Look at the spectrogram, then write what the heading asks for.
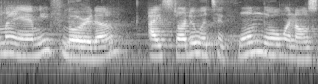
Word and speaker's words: taekwondo: I started with Taekwondo when I was 2 years old. You say it properly. Tawondo. Yeah, cuz I say taekwondo.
